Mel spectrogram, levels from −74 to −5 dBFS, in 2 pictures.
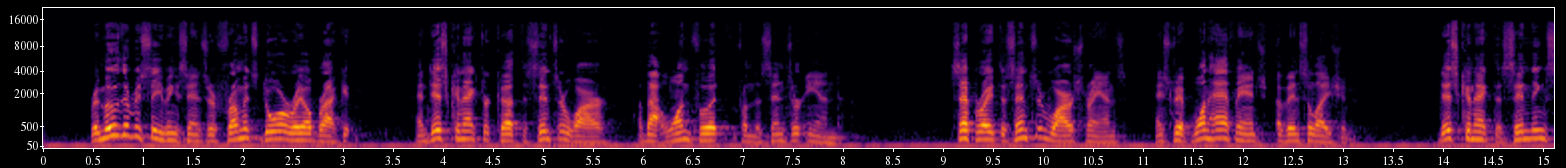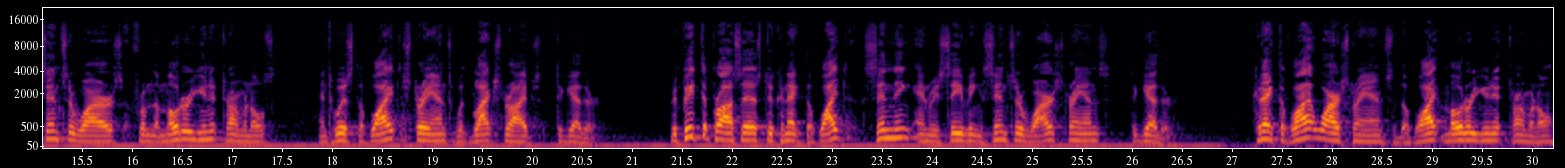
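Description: No technical faults can be heard anywhere in the recording.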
